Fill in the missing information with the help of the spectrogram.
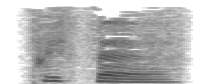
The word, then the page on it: prefer: prı’fɜ:r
